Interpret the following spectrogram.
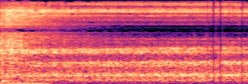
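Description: Progressive deathcore track in a harsh, noisy, distorted passage; the deep bass drops out about half a second in, leaving a dense wall of mid and high noise.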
